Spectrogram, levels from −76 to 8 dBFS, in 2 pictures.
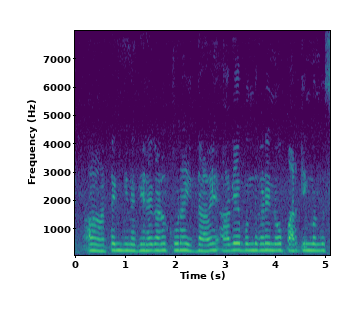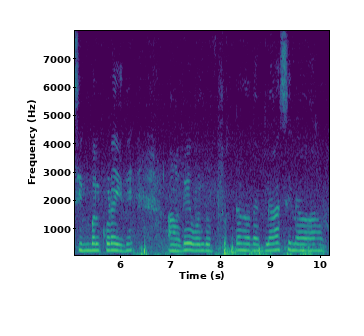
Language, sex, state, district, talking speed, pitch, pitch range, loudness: Kannada, female, Karnataka, Mysore, 100 wpm, 230 Hz, 220-235 Hz, -19 LUFS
